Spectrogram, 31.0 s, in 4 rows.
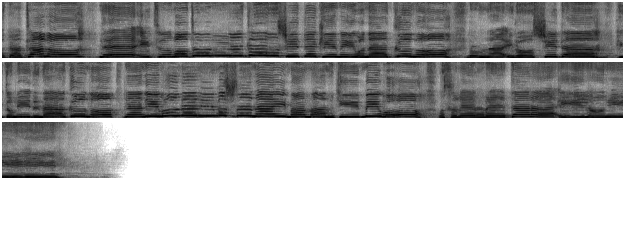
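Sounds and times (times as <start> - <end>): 
person singing: 0.0 - 16.6.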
